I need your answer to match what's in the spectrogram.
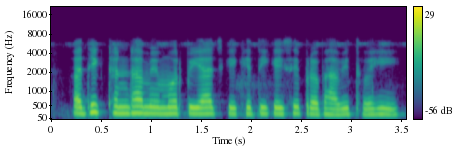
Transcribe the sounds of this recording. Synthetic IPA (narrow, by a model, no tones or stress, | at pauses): ɐd̪ʱɪk̚ʈʰə̃ɳɖʱamẽmoːɾpijaːd͡ʒkekʰeːt̪ikɛɪsepɾəbʱaːʋɪt̪ɦoɦiː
